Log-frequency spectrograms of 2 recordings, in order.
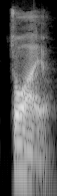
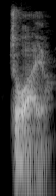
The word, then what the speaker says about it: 좋아요: 좋아요, so 좋아요, 좋아요. When 받침 흐 meets circle, 흐 is omitted because 흐 is the weakest consonant.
